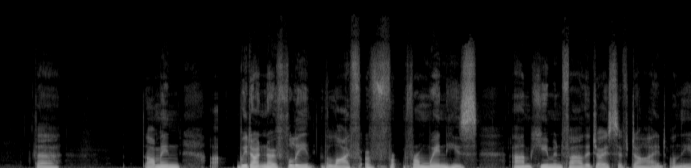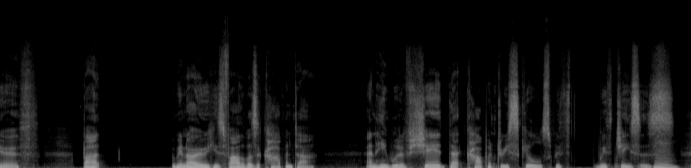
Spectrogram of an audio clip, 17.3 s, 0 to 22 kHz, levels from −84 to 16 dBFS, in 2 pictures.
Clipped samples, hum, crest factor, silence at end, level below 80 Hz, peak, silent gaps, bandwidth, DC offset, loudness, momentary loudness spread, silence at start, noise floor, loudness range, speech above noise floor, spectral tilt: under 0.1%; none; 22 dB; 0.15 s; -50 dBFS; -4 dBFS; none; 16 kHz; under 0.1%; -26 LUFS; 13 LU; 0.45 s; -64 dBFS; 6 LU; 39 dB; -5.5 dB/octave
